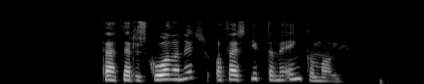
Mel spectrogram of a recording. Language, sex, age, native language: Icelandic, female, 40-49, Icelandic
